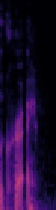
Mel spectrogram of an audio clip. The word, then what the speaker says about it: LaCroix: She pronounces it like this. – I think I've been drinking LaCroix for many, many years, perhaps 20. – LaCroix. – LaCroix. It is. It's LaCroix. It's pronounced LaCroix.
